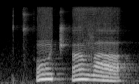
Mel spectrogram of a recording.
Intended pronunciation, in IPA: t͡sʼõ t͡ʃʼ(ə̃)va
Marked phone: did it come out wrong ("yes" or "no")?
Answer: yes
